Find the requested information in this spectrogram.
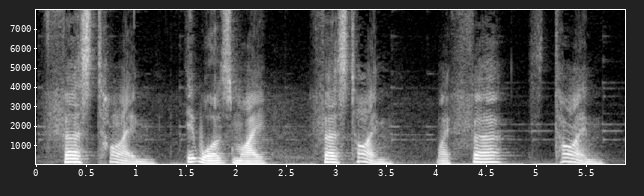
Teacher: First, and ending on the S, time. So we don't say first time. We drop one of the T's.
